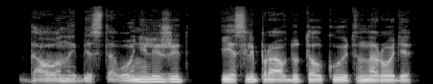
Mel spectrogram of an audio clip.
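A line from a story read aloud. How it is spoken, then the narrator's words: Calm remark. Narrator (Russian): заметил спокойно плотник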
